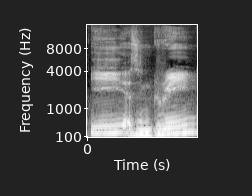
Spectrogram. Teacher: when i say e my tongue moves to the front and to the high to the top of my mouth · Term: front high vowel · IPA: /iy/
